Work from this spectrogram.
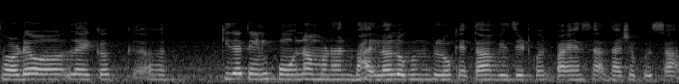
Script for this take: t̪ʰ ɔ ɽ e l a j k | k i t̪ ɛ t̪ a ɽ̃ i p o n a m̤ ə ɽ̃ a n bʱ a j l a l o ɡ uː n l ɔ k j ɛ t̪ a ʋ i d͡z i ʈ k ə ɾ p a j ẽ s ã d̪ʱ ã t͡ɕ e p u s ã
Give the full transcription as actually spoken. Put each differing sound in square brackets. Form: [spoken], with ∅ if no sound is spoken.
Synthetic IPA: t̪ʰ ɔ ɽ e l a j k | k i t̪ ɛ t̪ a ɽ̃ i p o n a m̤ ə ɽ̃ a n bʱ a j l a l o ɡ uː n l [o] k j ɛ t̪ a ʋ i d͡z i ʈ k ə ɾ p a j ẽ s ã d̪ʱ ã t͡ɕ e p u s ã

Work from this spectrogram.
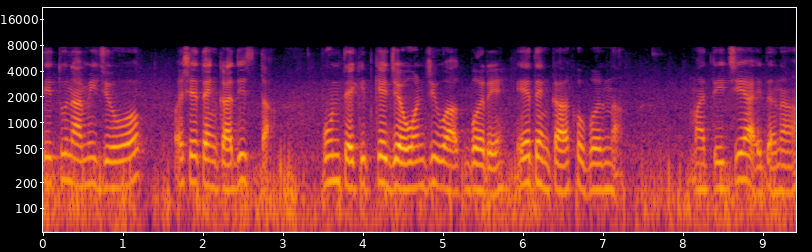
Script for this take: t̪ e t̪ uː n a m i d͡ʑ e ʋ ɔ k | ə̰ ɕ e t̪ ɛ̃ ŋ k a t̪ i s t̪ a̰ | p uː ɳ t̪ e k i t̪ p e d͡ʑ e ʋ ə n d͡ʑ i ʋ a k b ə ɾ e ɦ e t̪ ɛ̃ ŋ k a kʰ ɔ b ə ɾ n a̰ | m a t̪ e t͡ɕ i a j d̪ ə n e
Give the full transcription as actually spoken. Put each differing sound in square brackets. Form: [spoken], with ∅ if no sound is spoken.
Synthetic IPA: t̪ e t̪ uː n a m i d͡ʑ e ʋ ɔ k | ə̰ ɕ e t̪ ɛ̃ ŋ k a [d̪] i s t̪ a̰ | p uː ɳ t̪ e k i t̪ [k] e d͡ʑ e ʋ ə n d͡ʑ i ʋ a k b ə ɾ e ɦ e t̪ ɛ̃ ŋ k a kʰ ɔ b ə ɾ n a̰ | m a t̪ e t͡ɕ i a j d̪ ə n [a]

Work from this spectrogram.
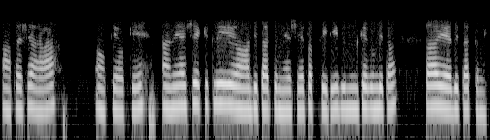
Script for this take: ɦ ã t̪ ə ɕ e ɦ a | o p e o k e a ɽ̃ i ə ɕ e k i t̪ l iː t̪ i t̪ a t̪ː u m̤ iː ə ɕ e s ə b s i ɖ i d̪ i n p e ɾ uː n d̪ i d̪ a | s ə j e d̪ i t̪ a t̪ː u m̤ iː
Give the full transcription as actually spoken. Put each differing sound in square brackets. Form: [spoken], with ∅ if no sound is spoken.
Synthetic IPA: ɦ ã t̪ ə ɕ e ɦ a | o [k] e o k e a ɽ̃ i ə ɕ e k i t̪ l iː [d̪] i t̪ a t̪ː u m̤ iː ə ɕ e s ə b s i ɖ i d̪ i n [k] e ɾ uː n d̪ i [t̪] a | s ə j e d̪ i t̪ a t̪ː u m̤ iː

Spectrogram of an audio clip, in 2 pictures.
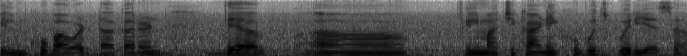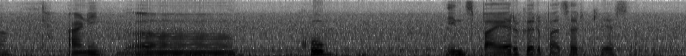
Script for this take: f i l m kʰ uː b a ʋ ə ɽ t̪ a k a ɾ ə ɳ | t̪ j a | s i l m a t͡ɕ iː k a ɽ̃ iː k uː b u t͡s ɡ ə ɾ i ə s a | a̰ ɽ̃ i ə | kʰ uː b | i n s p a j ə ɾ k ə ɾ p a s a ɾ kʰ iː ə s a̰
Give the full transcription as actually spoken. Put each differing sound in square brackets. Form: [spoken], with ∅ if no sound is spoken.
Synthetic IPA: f i l m kʰ uː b a ʋ ə ɽ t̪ a k a ɾ ə ɳ | t̪ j a | [f] i l m a t͡ɕ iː k a ɽ̃ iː [kʰ] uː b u t͡s [b] ə ɾ [iː] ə s a | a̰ ɽ̃ i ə | kʰ uː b | i n s p a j ə ɾ k ə ɾ p a s a ɾ kʰ iː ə s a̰

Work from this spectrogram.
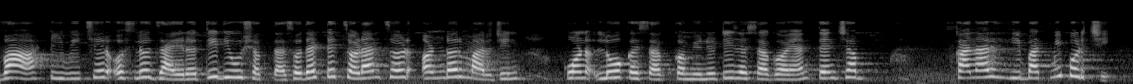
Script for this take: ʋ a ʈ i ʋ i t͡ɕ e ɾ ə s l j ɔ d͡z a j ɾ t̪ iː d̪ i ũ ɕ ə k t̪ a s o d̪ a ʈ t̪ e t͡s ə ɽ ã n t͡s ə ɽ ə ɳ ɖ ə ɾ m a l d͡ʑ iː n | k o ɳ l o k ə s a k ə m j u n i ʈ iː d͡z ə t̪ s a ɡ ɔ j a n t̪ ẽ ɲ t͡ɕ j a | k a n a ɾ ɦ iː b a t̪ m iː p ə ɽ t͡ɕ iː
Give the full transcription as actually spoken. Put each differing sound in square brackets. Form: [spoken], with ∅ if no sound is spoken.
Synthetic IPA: ʋ a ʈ i ʋ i t͡ɕ e ɾ ə s l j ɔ d͡z a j ɾ t̪ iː d̪ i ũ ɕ ə k t̪ a s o d̪ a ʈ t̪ e t͡s ə ɽ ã n t͡s ə ɽ ə ɳ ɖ ə ɾ m a [ɾ] d͡ʑ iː n | k o ɳ l o k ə s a k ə m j u n i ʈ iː d͡z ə [∅] s a ɡ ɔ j a n t̪ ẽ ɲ t͡ɕ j a | k a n a ɾ ɦ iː b a t̪ m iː p ə ɽ t͡ɕ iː

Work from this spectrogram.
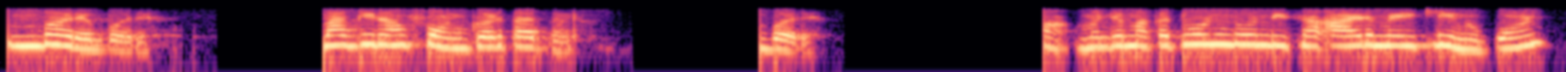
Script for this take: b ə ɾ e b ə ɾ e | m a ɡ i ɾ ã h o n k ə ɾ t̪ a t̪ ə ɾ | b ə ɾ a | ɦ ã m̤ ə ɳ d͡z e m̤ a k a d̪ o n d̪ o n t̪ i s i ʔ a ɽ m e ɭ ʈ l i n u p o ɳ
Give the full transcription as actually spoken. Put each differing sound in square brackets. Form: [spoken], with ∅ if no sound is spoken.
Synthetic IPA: b ə ɾ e b ə ɾ e | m a ɡ i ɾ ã [f] o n k ə ɾ t̪ a t̪ ə ɾ | b ə ɾ [e] | ɦ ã m̤ ə ɳ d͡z e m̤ a k a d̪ o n d̪ o n [d̪] i s [a] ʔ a ɽ m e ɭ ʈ l i n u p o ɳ

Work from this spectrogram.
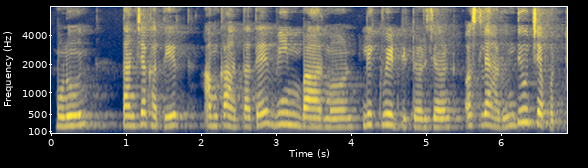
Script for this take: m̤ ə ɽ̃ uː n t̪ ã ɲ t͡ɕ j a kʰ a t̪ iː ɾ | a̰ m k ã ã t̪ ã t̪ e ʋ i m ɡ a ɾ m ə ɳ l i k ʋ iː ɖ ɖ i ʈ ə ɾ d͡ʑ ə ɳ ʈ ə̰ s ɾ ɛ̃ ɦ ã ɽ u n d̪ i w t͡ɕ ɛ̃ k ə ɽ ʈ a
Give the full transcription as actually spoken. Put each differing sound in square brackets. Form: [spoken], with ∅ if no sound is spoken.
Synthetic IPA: m̤ ə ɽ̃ uː n t̪ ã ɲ t͡ɕ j a kʰ a t̪ iː ɾ | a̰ m k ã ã t̪ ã t̪ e ʋ i m [b] a ɾ m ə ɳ l i k ʋ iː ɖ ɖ i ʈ ə ɾ d͡ʑ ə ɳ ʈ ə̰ s [l] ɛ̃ ɦ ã ɽ [uː] n d̪ i w t͡ɕ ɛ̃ [p] ə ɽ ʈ a

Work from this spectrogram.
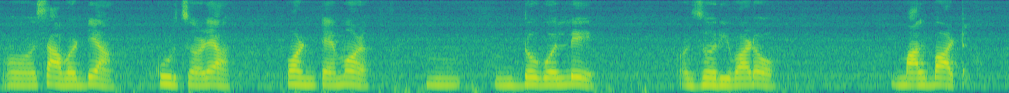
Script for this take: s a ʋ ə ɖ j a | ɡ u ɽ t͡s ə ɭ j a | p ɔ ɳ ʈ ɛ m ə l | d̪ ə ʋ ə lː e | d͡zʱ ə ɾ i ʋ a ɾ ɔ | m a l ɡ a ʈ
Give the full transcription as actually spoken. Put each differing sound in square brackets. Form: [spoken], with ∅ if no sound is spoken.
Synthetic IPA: s a ʋ ə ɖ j a | [k] u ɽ t͡s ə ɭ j a | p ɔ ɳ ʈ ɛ m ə [ɭ] | d̪ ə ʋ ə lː e | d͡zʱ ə ɾ i ʋ a [ɽ] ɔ | m a l [b] a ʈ

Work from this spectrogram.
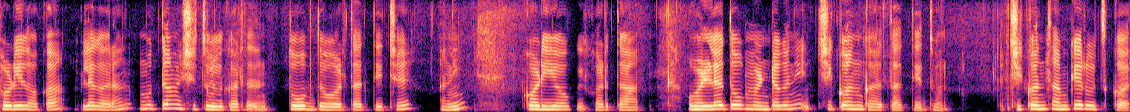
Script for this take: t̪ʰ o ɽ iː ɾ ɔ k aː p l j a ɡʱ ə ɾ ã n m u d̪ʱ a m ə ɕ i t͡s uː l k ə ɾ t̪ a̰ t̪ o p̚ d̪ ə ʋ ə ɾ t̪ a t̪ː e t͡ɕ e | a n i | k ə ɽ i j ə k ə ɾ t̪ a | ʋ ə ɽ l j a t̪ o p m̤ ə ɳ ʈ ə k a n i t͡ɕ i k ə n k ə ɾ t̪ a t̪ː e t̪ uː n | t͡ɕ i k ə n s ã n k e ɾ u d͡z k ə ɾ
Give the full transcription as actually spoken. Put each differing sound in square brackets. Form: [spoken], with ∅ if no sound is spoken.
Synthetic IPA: t̪ʰ o ɽ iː [l] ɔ k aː p l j a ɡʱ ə ɾ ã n m u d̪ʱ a m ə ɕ i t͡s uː l k ə ɾ t̪ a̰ t̪ o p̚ d̪ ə ʋ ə ɾ t̪ a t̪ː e t͡ɕ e | a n i | k ə ɽ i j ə k ə ɾ t̪ a | ʋ ə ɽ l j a t̪ o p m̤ ə ɳ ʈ ə k a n i t͡ɕ i k ə n k ə ɾ t̪ a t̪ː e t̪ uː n | t͡ɕ i k ə n s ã [m] k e ɾ u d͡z k ə ɾ

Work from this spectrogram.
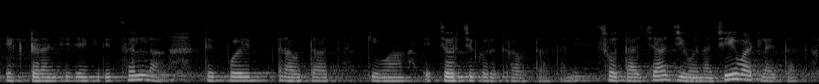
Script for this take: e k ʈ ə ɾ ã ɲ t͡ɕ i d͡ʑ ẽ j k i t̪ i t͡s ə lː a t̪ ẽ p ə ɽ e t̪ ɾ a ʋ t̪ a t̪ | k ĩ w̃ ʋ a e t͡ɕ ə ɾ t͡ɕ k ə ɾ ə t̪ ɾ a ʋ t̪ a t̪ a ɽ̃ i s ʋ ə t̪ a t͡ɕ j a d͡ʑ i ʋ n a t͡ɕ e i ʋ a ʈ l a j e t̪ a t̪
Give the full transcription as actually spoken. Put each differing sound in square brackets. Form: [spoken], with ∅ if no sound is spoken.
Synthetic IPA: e k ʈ ə ɾ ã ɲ t͡ɕ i d͡ʑ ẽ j k i t̪ i t͡s ə lː a t̪ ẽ p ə [ɭ] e t̪ ɾ a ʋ t̪ a t̪ | k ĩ w̃ ʋ a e t͡ɕ ə ɾ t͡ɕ k ə ɾ ə t̪ ɾ a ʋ t̪ a t̪ a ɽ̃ i s ʋ ə t̪ a t͡ɕ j a d͡ʑ i ʋ n a t͡ɕ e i ʋ a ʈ l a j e t̪ a t̪

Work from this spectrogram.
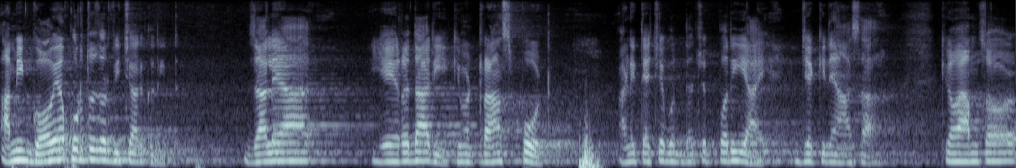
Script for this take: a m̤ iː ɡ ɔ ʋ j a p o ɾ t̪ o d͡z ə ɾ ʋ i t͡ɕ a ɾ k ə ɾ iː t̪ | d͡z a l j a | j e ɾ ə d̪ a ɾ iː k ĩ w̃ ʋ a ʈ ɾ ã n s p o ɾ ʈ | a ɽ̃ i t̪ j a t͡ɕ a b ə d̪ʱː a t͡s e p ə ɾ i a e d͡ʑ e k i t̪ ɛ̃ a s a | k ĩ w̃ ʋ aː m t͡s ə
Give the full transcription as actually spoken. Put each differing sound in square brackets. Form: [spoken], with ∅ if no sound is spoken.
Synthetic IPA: a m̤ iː ɡ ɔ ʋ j a p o ɾ t̪ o d͡z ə ɾ ʋ i t͡ɕ a ɾ k ə ɾ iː t̪ | d͡z a l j a | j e ɾ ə d̪ a ɾ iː k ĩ w̃ ʋ a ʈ ɾ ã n s p o ɾ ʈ | a ɽ̃ i t̪ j a t͡ɕ a b ə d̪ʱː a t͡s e p ə ɾ i a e d͡ʑ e k i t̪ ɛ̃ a s a | k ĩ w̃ ʋ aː m t͡s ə

